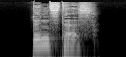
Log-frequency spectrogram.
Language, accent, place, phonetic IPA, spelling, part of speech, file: German, Germany, Berlin, [ˈdʏnstəs], dünnstes, adjective, De-dünnstes.ogg
- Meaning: strong/mixed nominative/accusative neuter singular superlative degree of dünn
